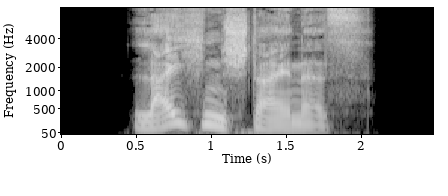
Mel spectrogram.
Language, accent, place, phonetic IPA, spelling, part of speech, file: German, Germany, Berlin, [ˈlaɪ̯çn̩ʃtaɪ̯nəs], Leichensteines, noun, De-Leichensteines.ogg
- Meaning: genitive of Leichenstein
